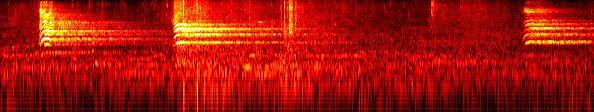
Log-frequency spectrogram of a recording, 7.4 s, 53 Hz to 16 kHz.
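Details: Belugas in a public training session at Port of Nagoya Public Aquarium, 13:30 on 18 July 2016: three sudden, bright, harmonic calls, each starting with a slight upward sweep, heard at uneven gaps over low hall chatter.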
